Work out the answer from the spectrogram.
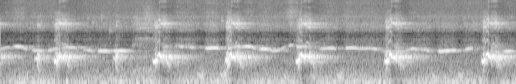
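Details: Adolescent male pet Mountain quail, excited, gives loud, short, hoarse calls about once a second, six in a row, over a thin wavering whistle and low background rumble.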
